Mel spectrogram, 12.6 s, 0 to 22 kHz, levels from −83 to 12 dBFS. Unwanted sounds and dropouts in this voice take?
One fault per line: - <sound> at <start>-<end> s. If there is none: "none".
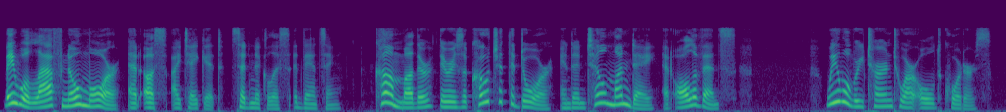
none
